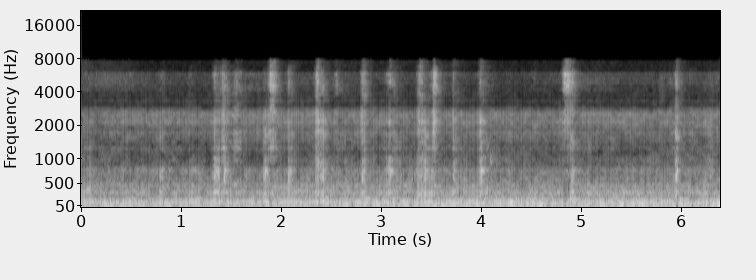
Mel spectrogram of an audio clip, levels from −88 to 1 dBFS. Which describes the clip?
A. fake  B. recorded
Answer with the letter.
A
